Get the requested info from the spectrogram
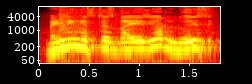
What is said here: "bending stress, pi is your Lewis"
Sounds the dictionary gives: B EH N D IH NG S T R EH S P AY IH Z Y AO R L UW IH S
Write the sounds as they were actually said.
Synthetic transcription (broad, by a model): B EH N D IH NG S T AH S B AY IH Z Y AO R L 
